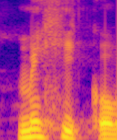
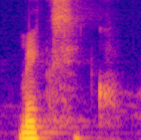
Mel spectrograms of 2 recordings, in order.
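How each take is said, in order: First: The x is a raspy h sound. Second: The x is a ks sound. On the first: This is how Mexicans usually say it. "Y pronunciamos México, ¿verdad? Con J" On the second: This follows the letter's usual value. "Si le diéramos un sonido de X, diríamos México"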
